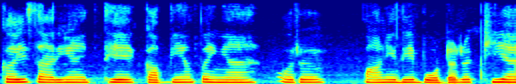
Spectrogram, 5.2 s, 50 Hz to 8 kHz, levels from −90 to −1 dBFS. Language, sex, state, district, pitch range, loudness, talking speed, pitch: Punjabi, female, Punjab, Pathankot, 240-260 Hz, -15 LUFS, 130 wpm, 250 Hz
